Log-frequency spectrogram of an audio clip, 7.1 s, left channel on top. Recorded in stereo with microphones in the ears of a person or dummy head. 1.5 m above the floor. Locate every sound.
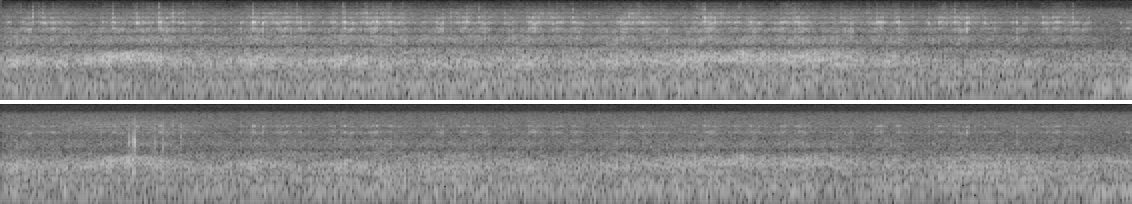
0.0 s a fan: 90° left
